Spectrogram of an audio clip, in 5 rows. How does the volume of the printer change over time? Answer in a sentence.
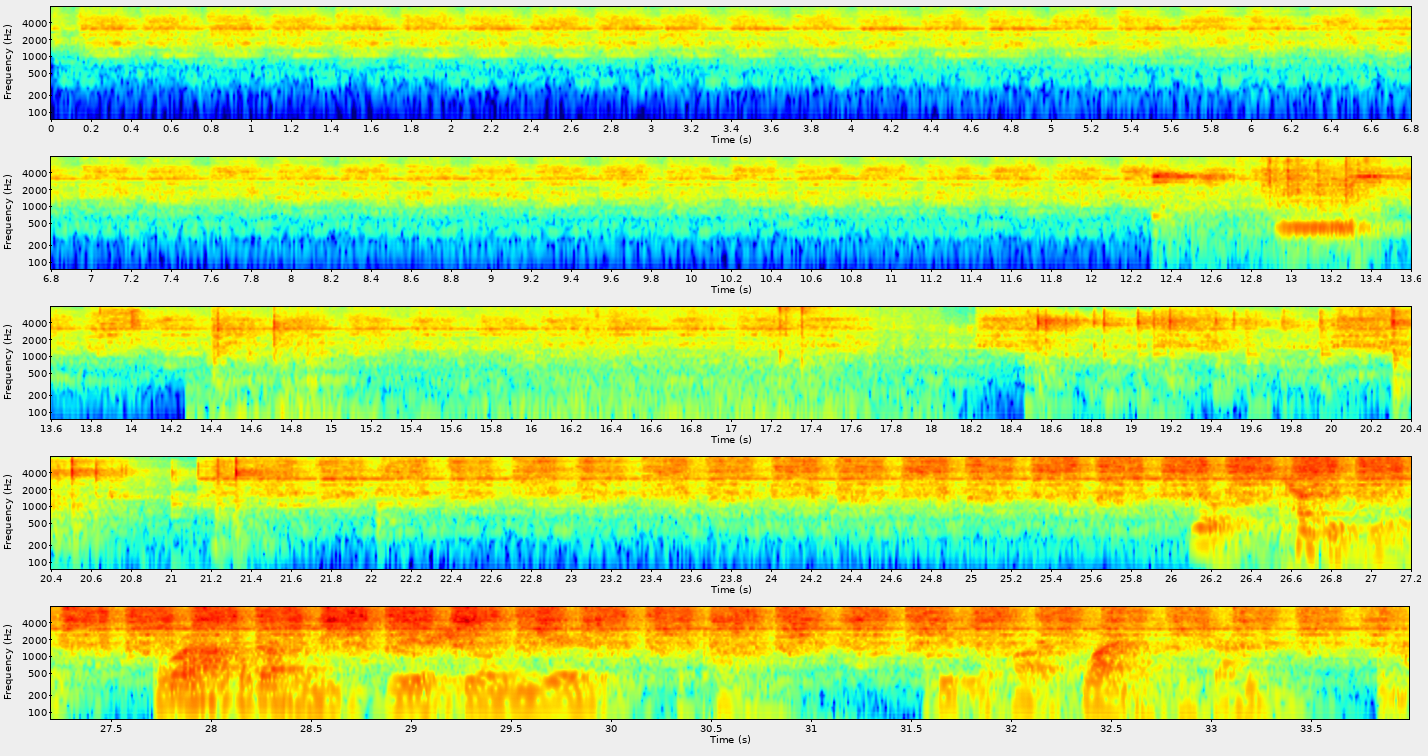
The volume of the printer goes up.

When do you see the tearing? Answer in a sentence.
The tearing can't be heard in this clip.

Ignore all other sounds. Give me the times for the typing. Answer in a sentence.
The typing can be heard from 12.8 to 21.6 s.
